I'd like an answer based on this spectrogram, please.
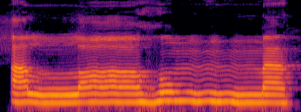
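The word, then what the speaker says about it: اللهم: আল্লাহুম্মা আল্লাহুম্মা এটা হল আল্লাহ তাআালার নাম। আল্লাহ তাআালার নামের ডাইনে যদি জবর অথবা পেশ থাকে তাহলে ল উচ্চারণ করতে হবে। আল্লাহ ল এখানে এক আলিফ টান দিতে হবে। কারণ লামের উপরে খারা জবর আছে। আল্লাহুম্মা হাদে মিম ধরতে হবে এবং ওয়াজিব গুন্না করতে হবে।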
